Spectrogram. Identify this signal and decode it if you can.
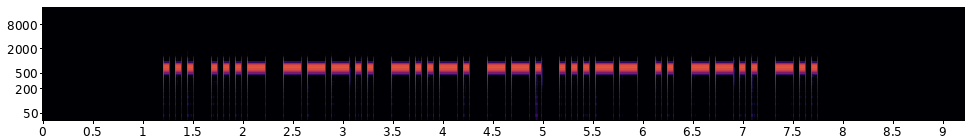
Morse code, heard as a keyed tone, about 20 wpm, 700 Hz. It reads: SV8/G3IZD
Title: Difficult Call Signs 20wpm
